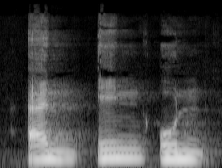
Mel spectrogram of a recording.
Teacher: প্রত্যেকটি উচ্চারণের শেষে দন্ত ন উচ্চারিত হচ্ছে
